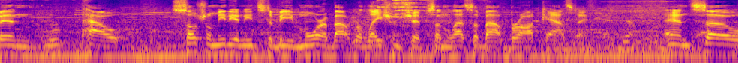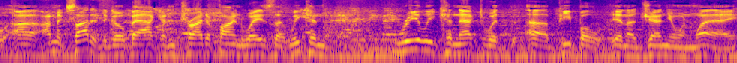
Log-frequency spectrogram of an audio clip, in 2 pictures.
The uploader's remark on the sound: Live-ish! from That Church Conference! Yep, it's That Church Conference in Atlanta and I thought I'd capture audio clips of people's biggest takeaways from the sessions.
